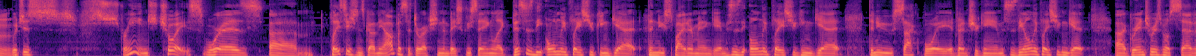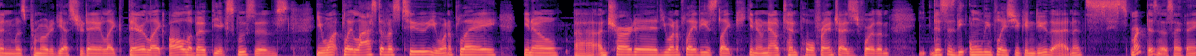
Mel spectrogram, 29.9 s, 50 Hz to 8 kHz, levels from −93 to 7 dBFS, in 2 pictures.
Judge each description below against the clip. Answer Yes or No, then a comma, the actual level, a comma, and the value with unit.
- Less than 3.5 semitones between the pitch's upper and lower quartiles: No, average, 3.9 semitones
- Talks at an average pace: No, fast, 215 wpm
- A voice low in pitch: Yes, low, 120 Hz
